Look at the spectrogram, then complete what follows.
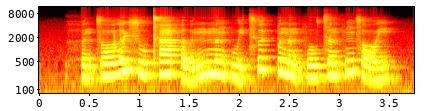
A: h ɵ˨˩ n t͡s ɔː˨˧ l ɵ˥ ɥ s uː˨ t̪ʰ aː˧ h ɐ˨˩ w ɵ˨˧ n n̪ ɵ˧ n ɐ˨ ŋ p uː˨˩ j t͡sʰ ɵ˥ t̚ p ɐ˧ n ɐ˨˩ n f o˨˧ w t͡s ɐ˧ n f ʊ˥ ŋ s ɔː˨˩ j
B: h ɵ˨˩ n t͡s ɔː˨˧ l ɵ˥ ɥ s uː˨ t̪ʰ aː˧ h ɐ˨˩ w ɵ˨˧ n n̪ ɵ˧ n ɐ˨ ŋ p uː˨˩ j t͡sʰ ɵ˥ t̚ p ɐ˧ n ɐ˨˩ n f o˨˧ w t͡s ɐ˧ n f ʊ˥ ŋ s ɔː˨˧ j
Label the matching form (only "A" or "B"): B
